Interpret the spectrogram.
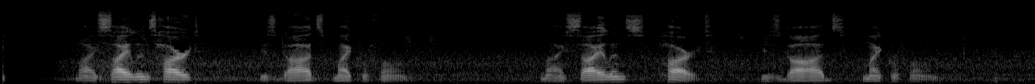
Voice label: poem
